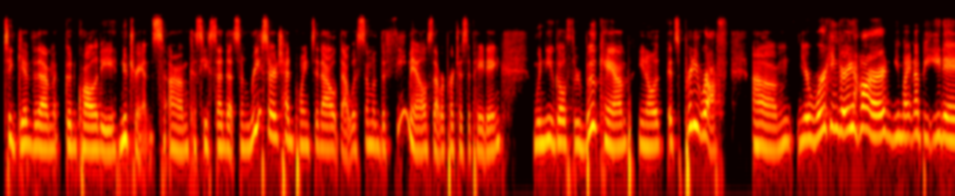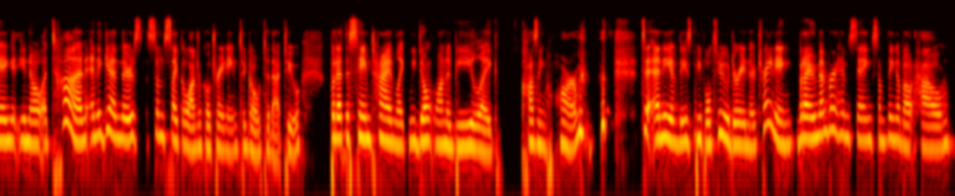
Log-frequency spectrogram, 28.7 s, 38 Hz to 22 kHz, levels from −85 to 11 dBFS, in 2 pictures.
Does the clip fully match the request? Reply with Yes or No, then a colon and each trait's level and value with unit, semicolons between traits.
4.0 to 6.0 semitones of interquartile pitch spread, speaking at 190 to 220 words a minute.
Yes: average, 4.7 semitones; average, 195 wpm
